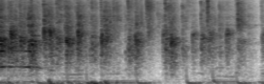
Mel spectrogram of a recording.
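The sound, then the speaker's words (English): An audience claps steadily for a few seconds, a dense patter of many hands with no voices standing out, applauding to encourage a contestant in a quiz game. “On peut même l'applaudir pour l'encourager.”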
